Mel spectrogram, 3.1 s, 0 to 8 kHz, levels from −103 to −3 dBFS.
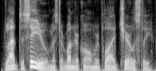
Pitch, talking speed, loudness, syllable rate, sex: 100 Hz, 155 wpm, -19 LUFS, 4.9 syllables/s, male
